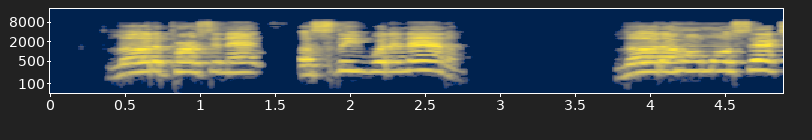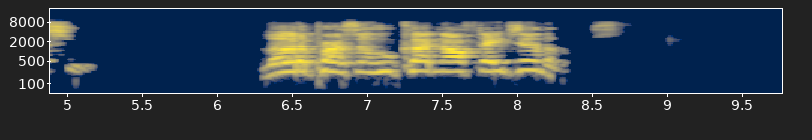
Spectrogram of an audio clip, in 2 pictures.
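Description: A man speaks calmly and close to a microphone, in short bursts.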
